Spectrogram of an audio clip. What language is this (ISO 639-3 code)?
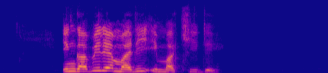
kin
